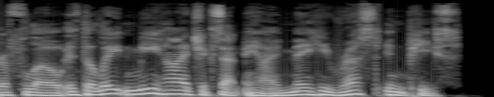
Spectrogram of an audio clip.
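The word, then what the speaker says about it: Mihaly Csikszentmihalyi: and the Godfather of flow is the late mihai chick sent me High may he rest in peace that is how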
